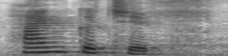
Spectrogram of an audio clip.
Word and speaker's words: handkerchief: word is h honor handkerchief d is silent in this word handkerchief doubt the letter b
